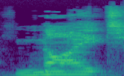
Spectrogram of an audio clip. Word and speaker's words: knight: Knife, no, night, we pronounce this word exactly the same as that word, night. Night, yeah, exactly the same.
